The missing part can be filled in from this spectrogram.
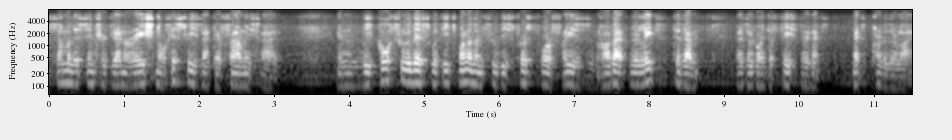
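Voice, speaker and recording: Flat and monotone, a man talks at a fairly quick pace. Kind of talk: webinar presentation. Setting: webinar, speaking into a phone. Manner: soft-spoken.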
